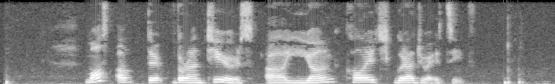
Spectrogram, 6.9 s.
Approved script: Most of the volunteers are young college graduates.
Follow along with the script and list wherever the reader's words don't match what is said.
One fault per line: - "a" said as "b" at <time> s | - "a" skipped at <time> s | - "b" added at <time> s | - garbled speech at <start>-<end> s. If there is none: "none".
none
